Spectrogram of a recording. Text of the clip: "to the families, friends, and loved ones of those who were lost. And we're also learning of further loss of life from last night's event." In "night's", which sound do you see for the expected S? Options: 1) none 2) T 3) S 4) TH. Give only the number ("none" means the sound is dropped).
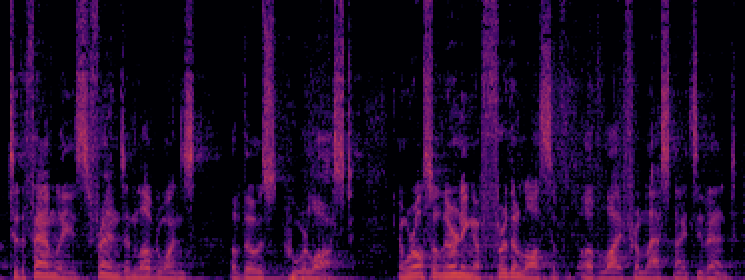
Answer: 3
